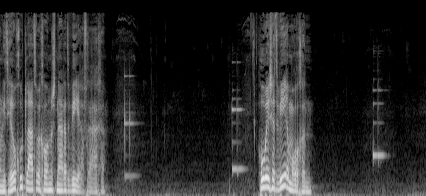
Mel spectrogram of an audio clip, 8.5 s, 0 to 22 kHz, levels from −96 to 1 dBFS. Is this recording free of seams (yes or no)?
yes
